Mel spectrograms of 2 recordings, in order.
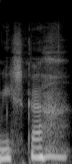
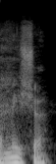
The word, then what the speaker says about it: Mischa: Yeah, because I kept calling her name Mishka. Yeah. And that wasn't right. Yeah, Mischa.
